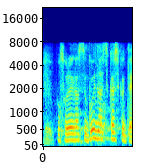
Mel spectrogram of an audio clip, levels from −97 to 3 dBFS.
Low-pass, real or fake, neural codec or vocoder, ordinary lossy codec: none; fake; codec, 16 kHz, 8 kbps, FunCodec, trained on Chinese and English, 25 frames a second; none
